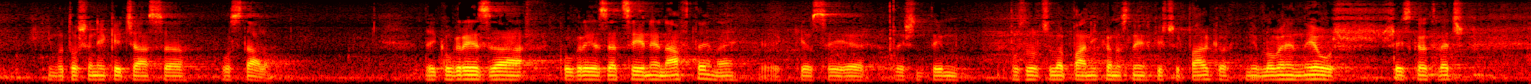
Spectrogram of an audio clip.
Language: Slovenian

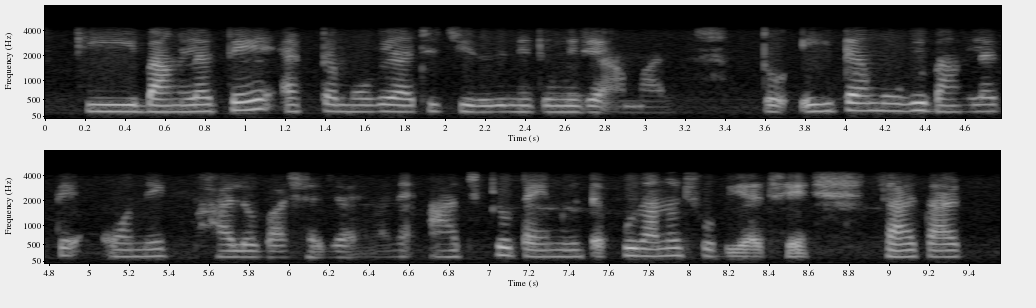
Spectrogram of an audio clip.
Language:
Bangla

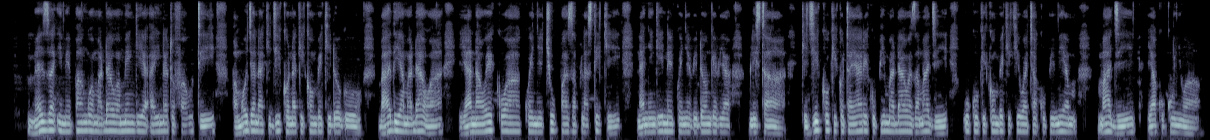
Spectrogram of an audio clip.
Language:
Swahili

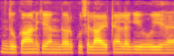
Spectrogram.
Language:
Hindi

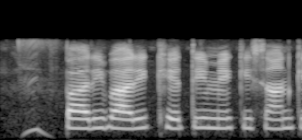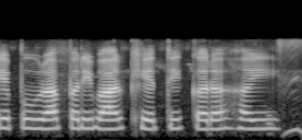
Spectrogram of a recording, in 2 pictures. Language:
Magahi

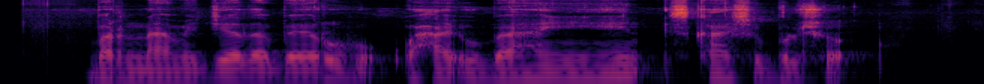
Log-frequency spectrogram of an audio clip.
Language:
Somali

